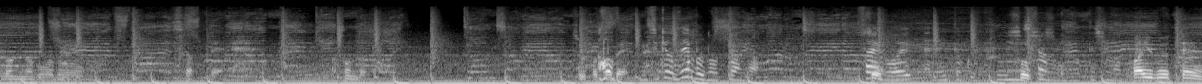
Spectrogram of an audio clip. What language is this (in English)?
Japanese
